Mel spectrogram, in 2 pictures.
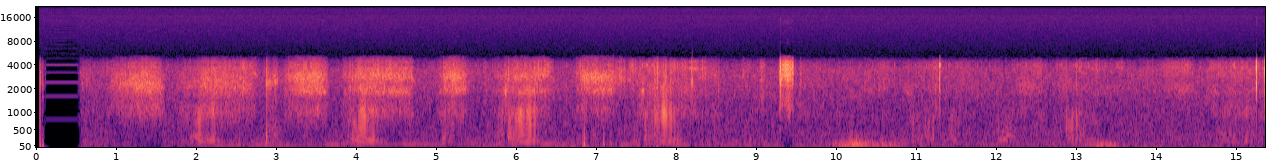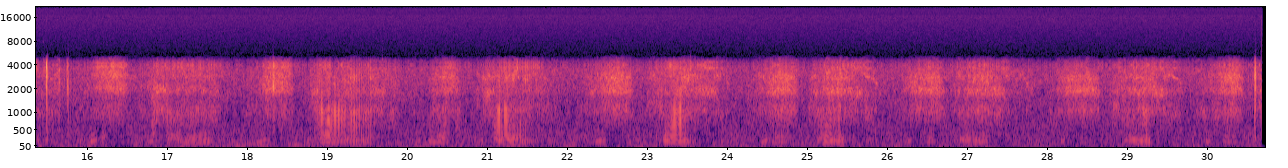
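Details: Snoring in a sleeping three-month-old infant: soft, regular snoring breaths with a faint low hum in the background.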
